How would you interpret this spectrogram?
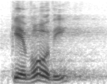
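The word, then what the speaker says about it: כבודי: Es una palabra hebrea, se escribe kevodi, así lo pronunciaríamos, kevodi, que es un verbo sustantivo, y es derivado de una raíz llamada kavod.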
